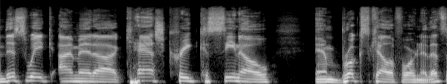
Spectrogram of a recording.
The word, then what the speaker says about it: Cache Creek: cache a Creek Casino it's cash Creek but they spell it CA CH e so I thought it was cachet it rides hair streaked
